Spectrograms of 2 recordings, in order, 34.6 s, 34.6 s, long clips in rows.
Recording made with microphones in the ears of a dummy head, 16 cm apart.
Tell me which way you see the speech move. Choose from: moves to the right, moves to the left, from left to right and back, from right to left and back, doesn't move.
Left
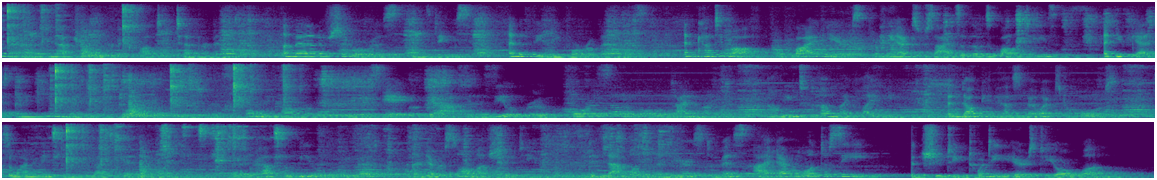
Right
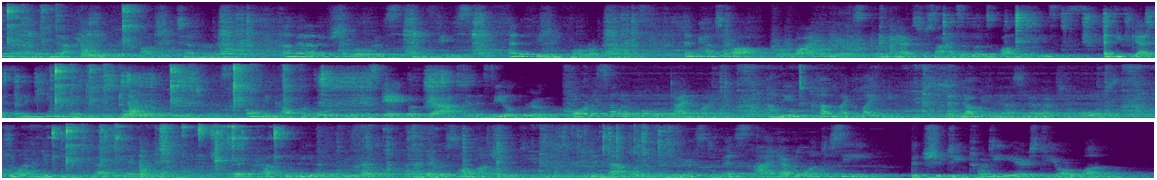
from left to right and back.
